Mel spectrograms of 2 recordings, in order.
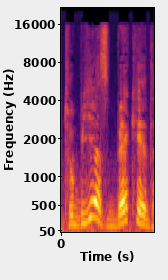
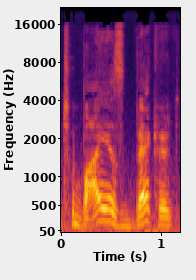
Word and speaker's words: Tobias Beckett: Ob das der äh, Tobias Beckett heißt er ja, Tobias Beckett, ähm, sehr, sehr seltsam, da so ein Name, der irgendwie äh, auf dem ersten Moment ein bisschen deutsch klingt, aber wird eben englisch ausgesprochen.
